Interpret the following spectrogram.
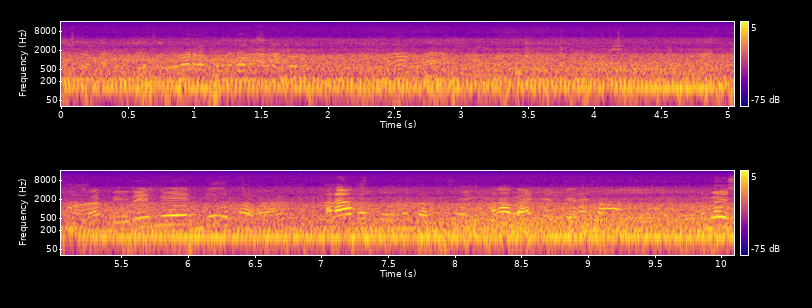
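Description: Distant voices of cricket players calling out briefly across the ground, starting about halfway in, over a steady low hum.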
